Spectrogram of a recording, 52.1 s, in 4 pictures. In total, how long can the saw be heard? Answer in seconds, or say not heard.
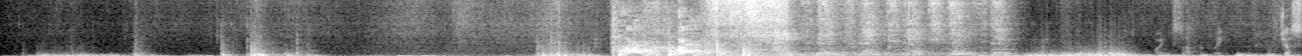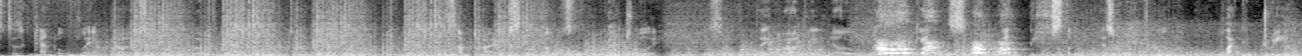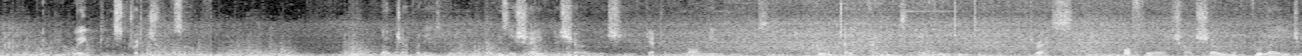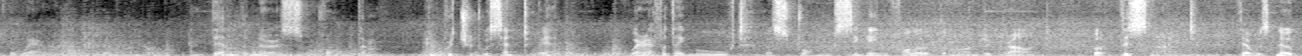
3 s.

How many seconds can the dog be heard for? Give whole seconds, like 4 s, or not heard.
4 s.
